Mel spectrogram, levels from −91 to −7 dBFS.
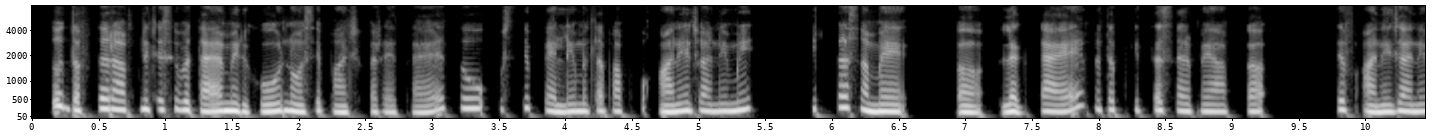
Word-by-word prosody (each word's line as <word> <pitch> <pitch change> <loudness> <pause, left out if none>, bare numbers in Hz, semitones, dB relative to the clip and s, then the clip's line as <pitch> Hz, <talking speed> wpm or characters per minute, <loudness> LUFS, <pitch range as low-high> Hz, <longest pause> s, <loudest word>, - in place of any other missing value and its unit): तो 335 - +3
दफ़्तर 260 +1 0
आपने 245 +1 +1
जैसे 240 +1 -4
बताया 205 -3 +3
मेरे 205 -3 +6
को 185 +3 +2
9 205 -3 +4
से 210 +4 -3
5 170 -3 -1
का 185 - -9
रहता 170 -1 -5
है 175 +10 0
तो 270 0 +1 0.2
उससे 280 +4 -9
पहले 190 -6 +1
मतलब 195 +1 0
आपको 195 - -7
आने-जाने 200 +1 +3
में 215 +5 +3
कितना 280 +2 -8
समय 190 -8 +3 0.4
अ, 170 -2 +3 0.2
लगता 190 +2 +1
है 190 +10 +1
मतलब 235 0 -4
कितना 220 0 -3
समय 195 -3 -3
आपका 185 +1 -2 0.6
सिर्फ़ 235 - -2
आने-जाने 185 +2 +3
195 Hz, 180 wpm, -23 LUFS, 185-230 Hz, 0.6 s, मेरे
